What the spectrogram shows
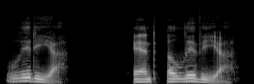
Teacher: that way if we keep them distinct from each other but in normal speech we tend to blur them together and that produces the Y sound in the middle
